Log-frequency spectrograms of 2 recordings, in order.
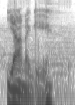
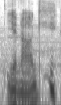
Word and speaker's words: Yanagi: Isn't the way to do it in Japanese is the A should be pronounced the same both times and they should both have like the same level of time spent on each syllable. Wouldn't it be yanagi so that ya na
